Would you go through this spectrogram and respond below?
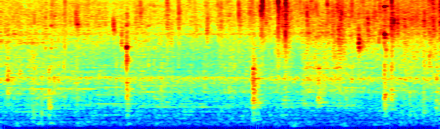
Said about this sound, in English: Sauté.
